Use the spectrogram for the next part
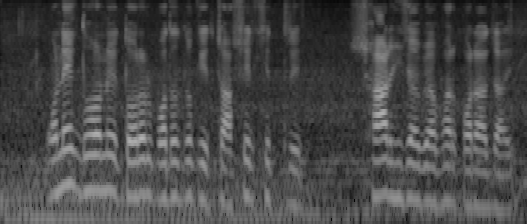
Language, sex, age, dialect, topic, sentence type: Bengali, male, 25-30, Northern/Varendri, agriculture, statement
